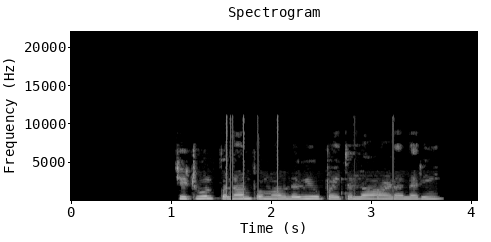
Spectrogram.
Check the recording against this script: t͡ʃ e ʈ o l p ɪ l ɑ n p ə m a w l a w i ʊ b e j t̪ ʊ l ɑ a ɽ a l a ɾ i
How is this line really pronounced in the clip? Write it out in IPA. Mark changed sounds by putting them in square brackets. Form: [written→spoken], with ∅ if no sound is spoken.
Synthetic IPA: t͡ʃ e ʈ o l p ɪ l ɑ n p ə m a w l a w i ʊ b [e→a] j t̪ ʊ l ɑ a ɽ a l a ɾ i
